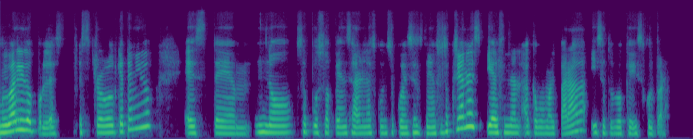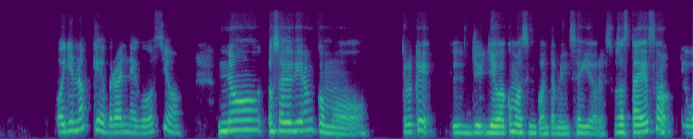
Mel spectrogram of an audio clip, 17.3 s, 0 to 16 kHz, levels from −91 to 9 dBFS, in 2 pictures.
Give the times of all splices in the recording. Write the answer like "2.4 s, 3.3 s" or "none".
9.3 s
